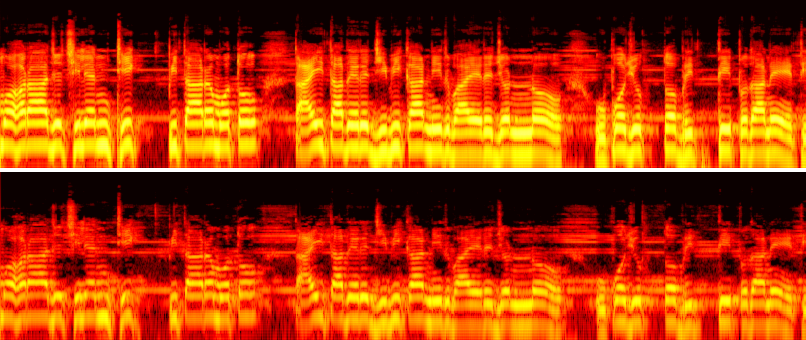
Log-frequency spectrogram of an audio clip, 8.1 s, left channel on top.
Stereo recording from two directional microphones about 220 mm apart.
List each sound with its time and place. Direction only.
0.0 s a man's voice: 50° left (ahead or behind)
